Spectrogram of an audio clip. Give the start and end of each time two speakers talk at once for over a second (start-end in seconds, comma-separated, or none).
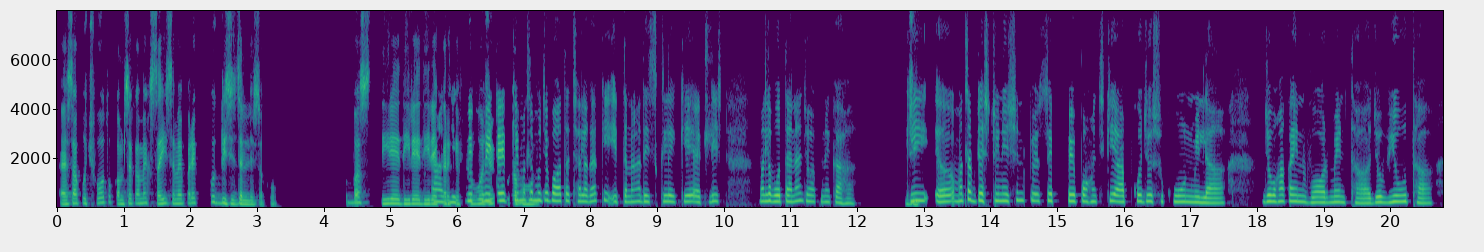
5.6-7.2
